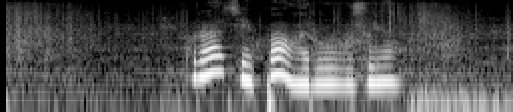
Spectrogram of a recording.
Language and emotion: Russian, sad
